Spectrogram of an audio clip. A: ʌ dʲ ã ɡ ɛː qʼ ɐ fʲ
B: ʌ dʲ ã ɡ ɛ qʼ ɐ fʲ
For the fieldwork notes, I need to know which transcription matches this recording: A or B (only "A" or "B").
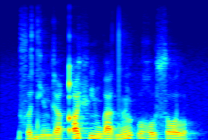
B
